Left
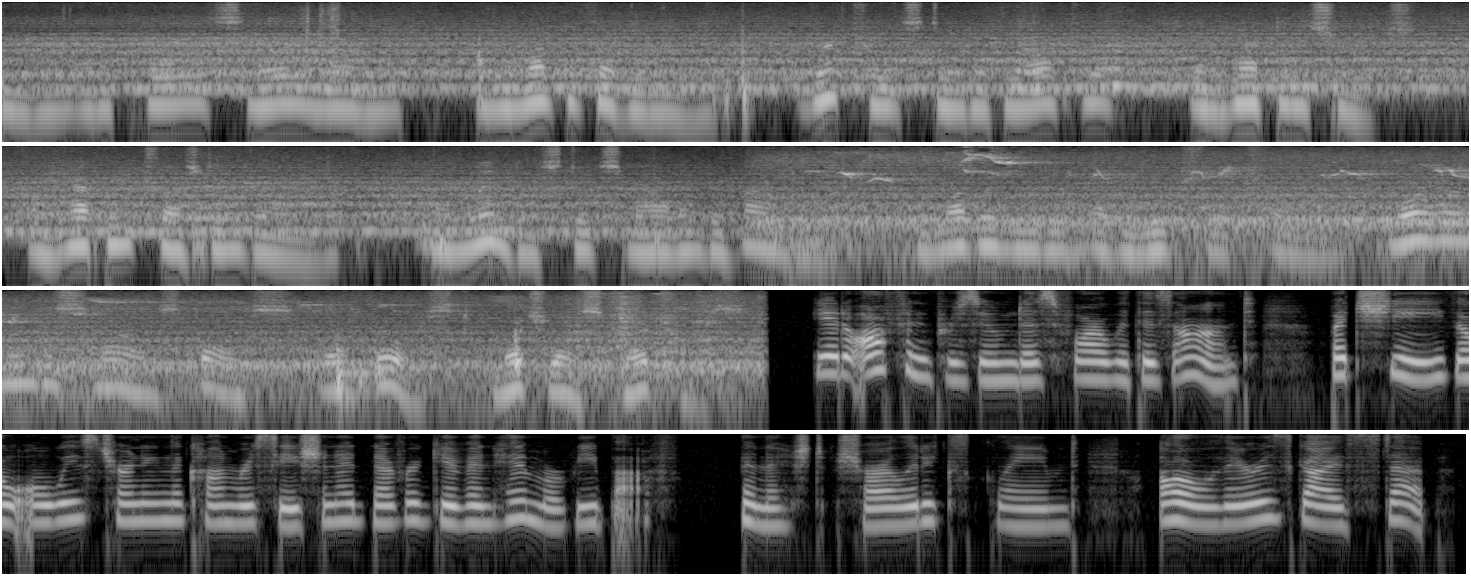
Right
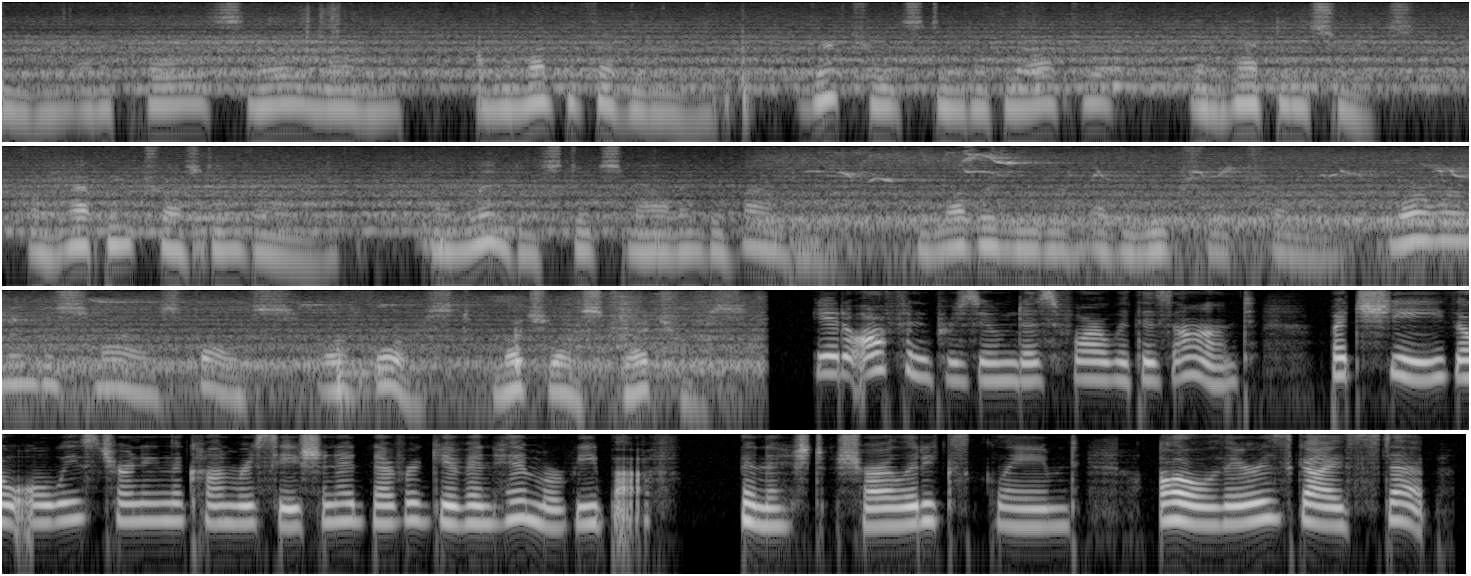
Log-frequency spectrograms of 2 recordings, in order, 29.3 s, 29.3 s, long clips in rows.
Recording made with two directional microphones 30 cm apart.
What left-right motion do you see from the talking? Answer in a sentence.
In this clip you hear the talking go from the left side to the right.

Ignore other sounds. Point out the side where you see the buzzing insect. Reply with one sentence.
You can hear the buzzing insect on the left.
